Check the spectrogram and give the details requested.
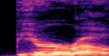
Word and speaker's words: bureau: they're pronounced very differently so make sure you pronounce them correctly let's get started the first word is the word Bureau Bureau in English the word Bureau could mean two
